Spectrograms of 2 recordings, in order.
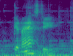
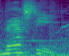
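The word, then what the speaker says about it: Gnasty: Guh-Nasty. It's nasty. The first damn G is silent.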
